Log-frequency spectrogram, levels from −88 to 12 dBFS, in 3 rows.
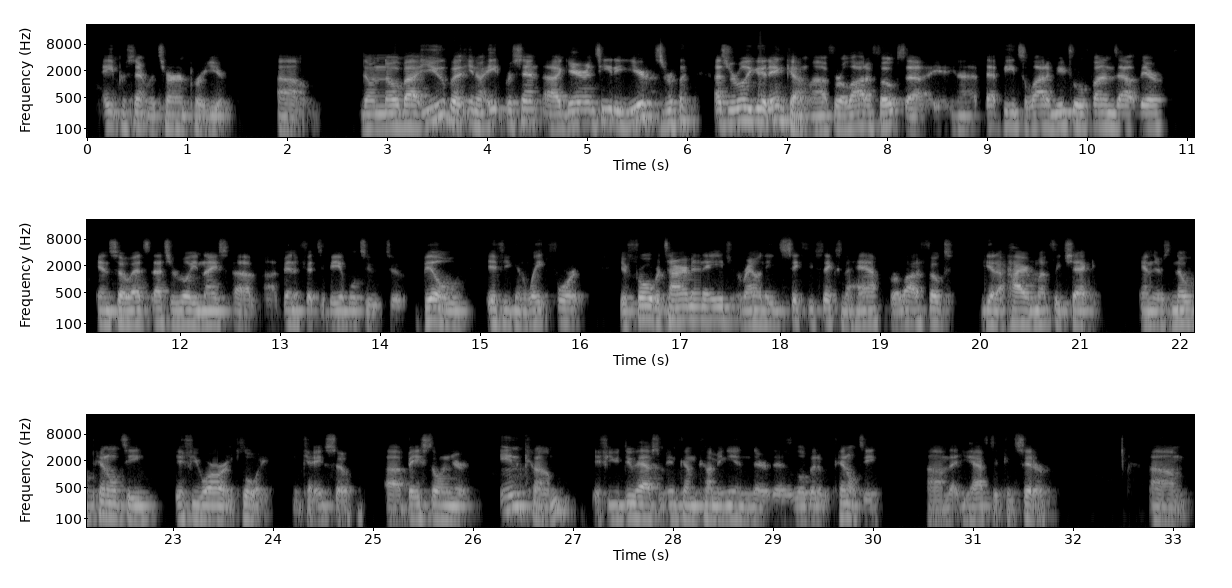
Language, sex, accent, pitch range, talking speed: English, male, American, 95-115 Hz, 220 wpm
